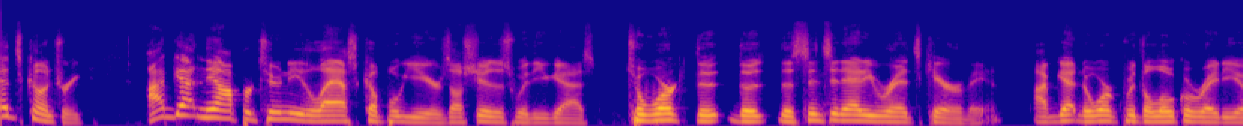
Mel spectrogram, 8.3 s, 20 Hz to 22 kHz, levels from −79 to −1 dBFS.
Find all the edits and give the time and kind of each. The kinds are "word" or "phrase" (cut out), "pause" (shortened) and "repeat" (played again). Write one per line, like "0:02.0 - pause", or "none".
0:04.1 - pause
